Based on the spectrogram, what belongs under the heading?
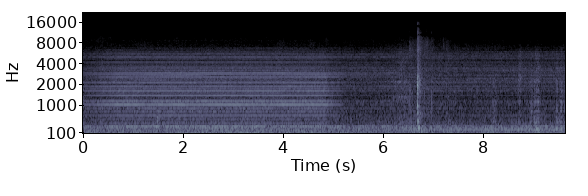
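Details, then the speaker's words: Matchless Lightning Reverb tube guitar amp with old, slightly rippling filter caps, reverb off, master full: low steady 120-cycle mains hum, tubes already swapped. "you have a a little bit of 120 with um with the Reverb rolled all the way off and it's not excessive but it's there"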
